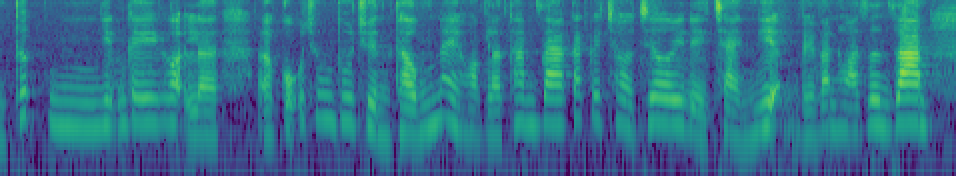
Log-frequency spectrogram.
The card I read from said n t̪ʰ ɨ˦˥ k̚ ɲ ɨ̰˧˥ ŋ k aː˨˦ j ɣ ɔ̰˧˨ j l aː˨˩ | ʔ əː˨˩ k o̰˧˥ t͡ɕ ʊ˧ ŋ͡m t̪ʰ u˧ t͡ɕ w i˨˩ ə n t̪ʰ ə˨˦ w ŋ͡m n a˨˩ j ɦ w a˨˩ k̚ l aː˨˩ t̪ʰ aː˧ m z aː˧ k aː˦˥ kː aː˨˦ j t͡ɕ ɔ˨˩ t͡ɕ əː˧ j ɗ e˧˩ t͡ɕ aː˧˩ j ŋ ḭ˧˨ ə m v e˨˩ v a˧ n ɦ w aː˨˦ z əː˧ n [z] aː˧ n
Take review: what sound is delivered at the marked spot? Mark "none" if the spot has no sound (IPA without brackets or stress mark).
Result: z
